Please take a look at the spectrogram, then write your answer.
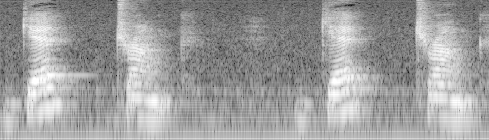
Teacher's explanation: So when we connect it together, get, the T is like a silent one. We just stop the tongue at the top.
